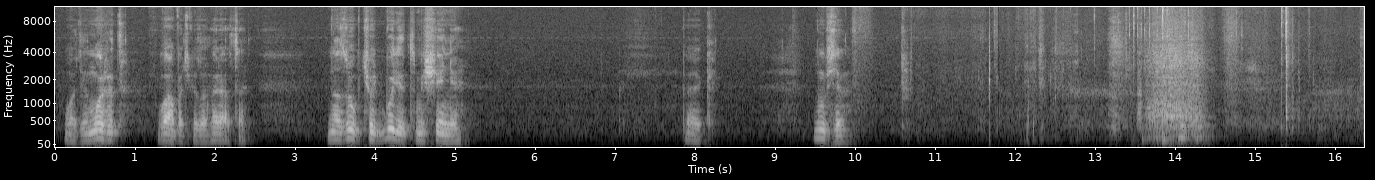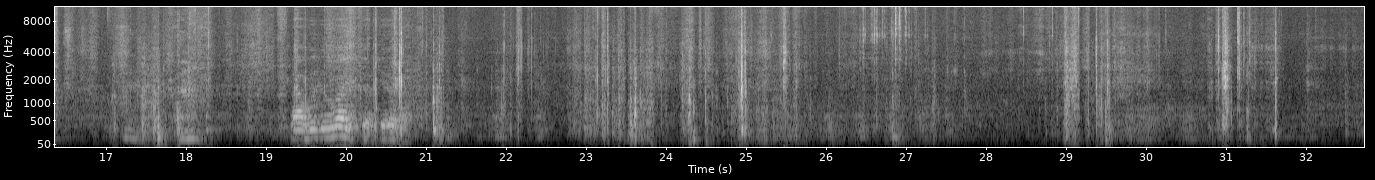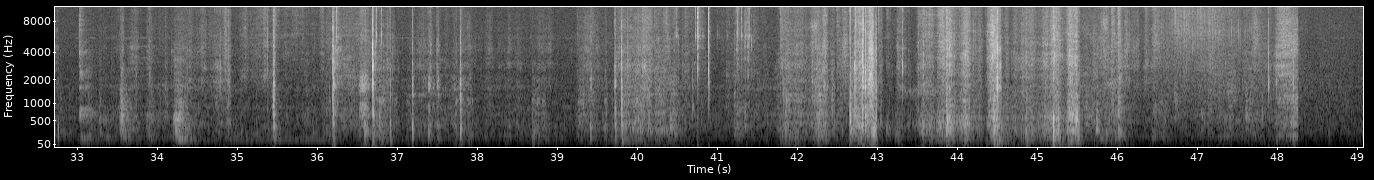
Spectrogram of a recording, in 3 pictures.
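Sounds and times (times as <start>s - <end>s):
hand tools clicking and scraping: 11.7s - 48.3s.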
